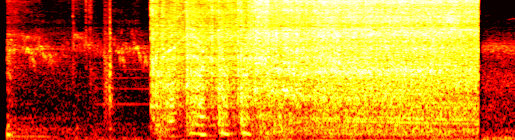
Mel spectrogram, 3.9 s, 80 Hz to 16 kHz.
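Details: Subaru Outback factory starter 23300AA710 (1.2 kW): a harsh scraping grind of about 2.5 seconds, only while cranking, that cuts off cleanly. Cause is a worn starter bushing (23319AA030) and brushes (23330AA050); it was replaced with a 1.4 kW starter, 23300AA570.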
